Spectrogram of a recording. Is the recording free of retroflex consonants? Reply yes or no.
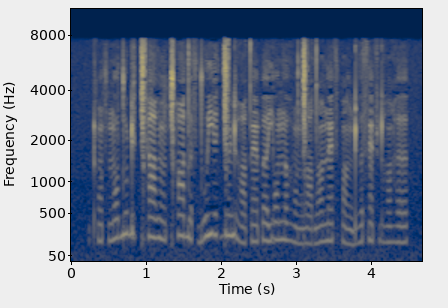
no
